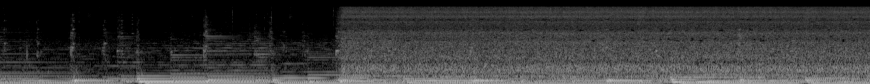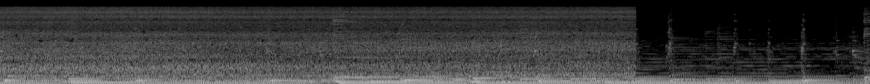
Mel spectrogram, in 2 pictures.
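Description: Background music with steady bass notes throughout. From about three seconds in until just before the end, the steady rush of a small stream pouring over rocks plays under the music, starting and stopping abruptly.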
